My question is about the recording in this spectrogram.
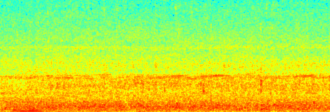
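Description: Steady rushing of river water, an even noise with no breaks.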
